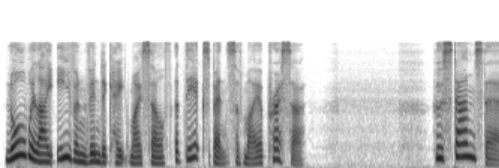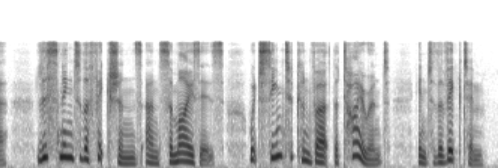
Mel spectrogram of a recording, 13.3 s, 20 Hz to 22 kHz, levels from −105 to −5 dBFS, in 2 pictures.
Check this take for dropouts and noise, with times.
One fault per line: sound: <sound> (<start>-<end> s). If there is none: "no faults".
no faults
